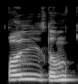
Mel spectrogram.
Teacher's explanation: قوف کو سخت پڑھتے ہوئے یعنی پر پڑھتے ہوئے لام کے ساتھ ملانا ہے، لیکن لام کو ہلانا نہیں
